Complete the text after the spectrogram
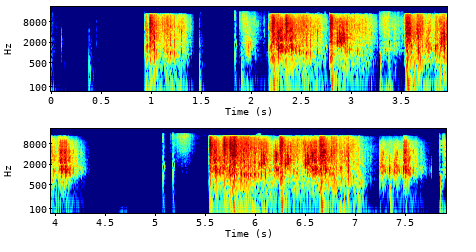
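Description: A shovel digs rapidly through dirt blocks with a crunching, crumbling sound.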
